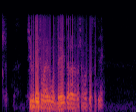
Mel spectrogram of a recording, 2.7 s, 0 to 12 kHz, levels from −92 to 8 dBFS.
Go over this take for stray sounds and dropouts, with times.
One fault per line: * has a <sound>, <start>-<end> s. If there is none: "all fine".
all fine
